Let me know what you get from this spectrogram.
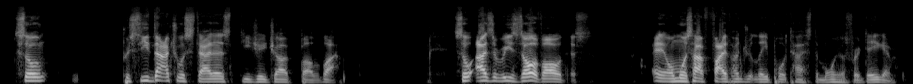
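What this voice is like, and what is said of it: Strained, failing voice. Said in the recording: “Losing my voice. ... I'm losing my voice.”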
